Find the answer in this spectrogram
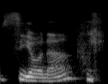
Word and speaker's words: Siona: yours thank you Fiona I am so glad to be rhyming with your name siona um thank you for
